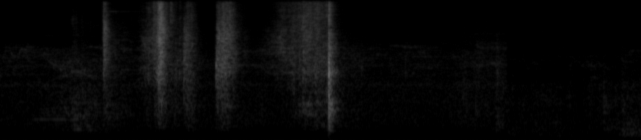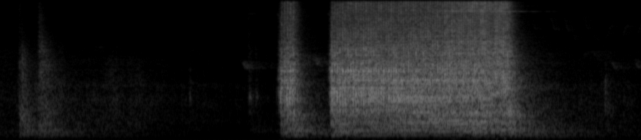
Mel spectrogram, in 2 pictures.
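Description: A power drill whirs in short bursts overhead.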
